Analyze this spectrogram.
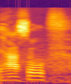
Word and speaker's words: Hassall: that fabulous actress imagin Hassel um some people say hael hassle hassle it depends how you say it but I say hassle um and and she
